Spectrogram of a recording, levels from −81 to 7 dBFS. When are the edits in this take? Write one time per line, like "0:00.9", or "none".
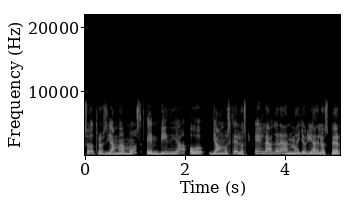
0:03.2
